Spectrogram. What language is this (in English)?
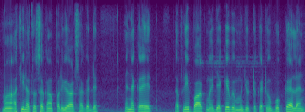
Sindhi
